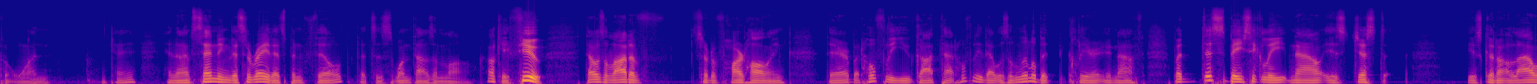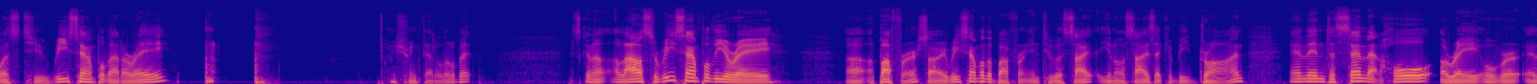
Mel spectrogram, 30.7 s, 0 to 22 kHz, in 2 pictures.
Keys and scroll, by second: 20.2 super+-.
